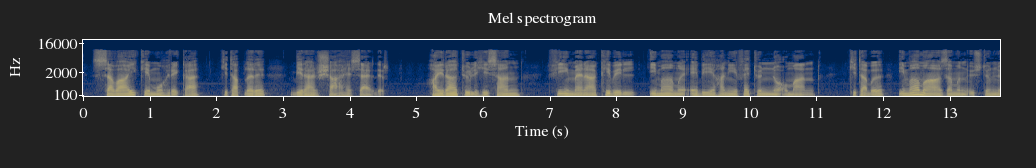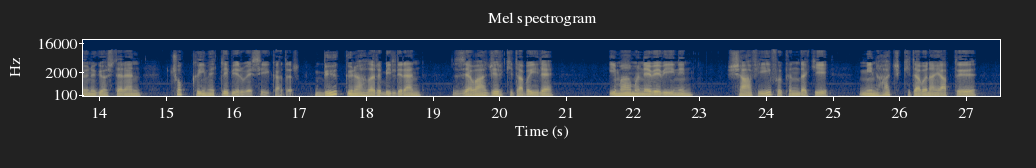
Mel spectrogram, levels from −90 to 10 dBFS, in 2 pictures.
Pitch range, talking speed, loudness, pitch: 90-105 Hz, 80 wpm, -23 LUFS, 95 Hz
